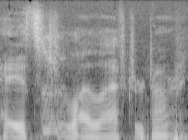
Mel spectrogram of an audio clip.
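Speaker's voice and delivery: late-night radio host delivery. Pretending to be the radio host Delilah: Delilah radio host impression. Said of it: "No one believes that I'm Delilah".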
